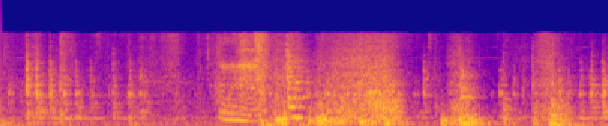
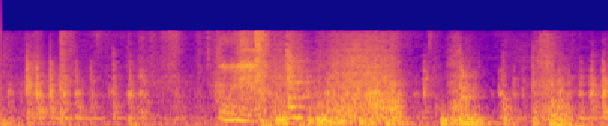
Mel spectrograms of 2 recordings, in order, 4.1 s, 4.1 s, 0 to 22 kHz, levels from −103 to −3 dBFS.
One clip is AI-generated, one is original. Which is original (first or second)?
first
